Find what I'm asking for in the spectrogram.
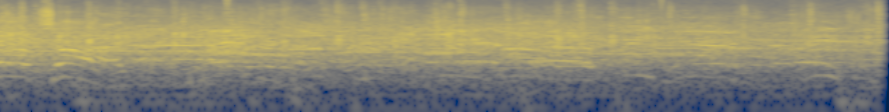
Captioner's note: crowd clapping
